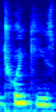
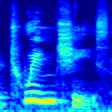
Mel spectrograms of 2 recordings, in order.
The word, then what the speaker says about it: Twinchies: make my own twines I keep calling them Twinkies by mistake AK but they're twin cheese I guess that's how they're pronounced so here's what I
